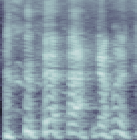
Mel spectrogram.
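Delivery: ordinary talk, nothing marked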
